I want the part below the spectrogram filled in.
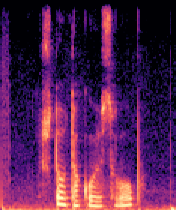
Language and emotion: Russian, sad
